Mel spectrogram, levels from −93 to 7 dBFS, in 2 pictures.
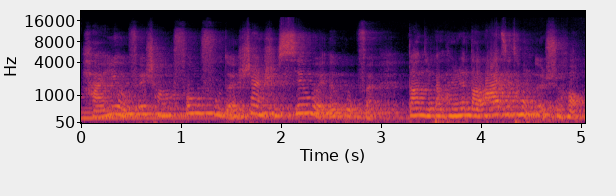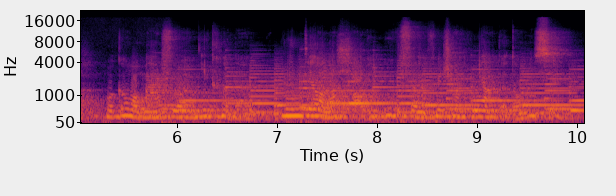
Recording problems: room echo; slight; dies away in 1.1 s
distortion; slight; 10 dB below the speech
off-mic speech; somewhat distant
background music; loud; throughout; 2 dB below the speech

